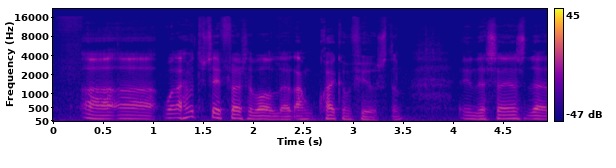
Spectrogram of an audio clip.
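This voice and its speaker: With a Spanish accent, a man speaks using ordinary pitch variation. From Spain. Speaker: security strategist. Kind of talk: panel discussion. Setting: studio.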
